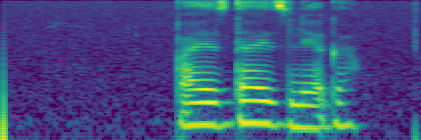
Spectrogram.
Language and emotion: Russian, neutral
